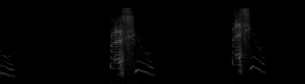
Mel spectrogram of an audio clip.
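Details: Three sharp sneezes, each with a forceful onset and a falling voiced tail, separated by silence.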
